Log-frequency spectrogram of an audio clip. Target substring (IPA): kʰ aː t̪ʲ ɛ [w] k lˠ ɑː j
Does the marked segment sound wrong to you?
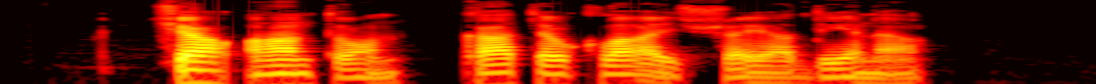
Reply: no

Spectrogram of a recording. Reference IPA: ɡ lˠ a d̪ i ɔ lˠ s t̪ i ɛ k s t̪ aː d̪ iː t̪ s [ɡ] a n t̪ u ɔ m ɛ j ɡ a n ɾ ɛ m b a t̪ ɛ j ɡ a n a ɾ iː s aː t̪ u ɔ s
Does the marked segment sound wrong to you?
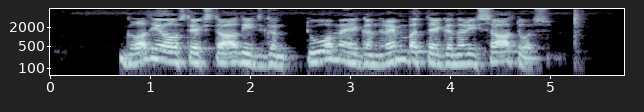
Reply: no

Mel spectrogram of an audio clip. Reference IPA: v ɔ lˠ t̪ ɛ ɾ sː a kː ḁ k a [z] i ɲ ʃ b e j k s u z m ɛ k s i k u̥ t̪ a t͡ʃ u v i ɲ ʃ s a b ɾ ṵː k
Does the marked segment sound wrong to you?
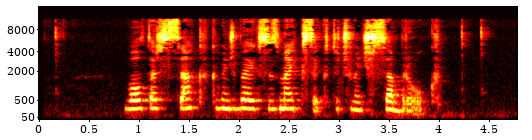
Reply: yes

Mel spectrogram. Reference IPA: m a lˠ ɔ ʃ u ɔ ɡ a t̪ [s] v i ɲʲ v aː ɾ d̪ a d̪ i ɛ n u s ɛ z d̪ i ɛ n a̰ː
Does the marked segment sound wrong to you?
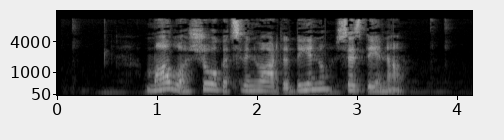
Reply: no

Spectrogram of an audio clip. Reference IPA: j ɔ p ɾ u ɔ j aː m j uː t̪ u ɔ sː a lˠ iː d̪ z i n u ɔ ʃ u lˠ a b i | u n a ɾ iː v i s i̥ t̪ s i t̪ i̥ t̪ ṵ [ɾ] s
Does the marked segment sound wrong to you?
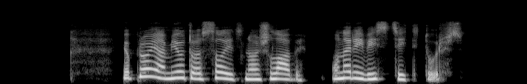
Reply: no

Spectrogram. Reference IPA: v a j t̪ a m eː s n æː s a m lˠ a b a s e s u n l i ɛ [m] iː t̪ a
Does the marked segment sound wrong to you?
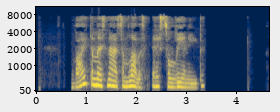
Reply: yes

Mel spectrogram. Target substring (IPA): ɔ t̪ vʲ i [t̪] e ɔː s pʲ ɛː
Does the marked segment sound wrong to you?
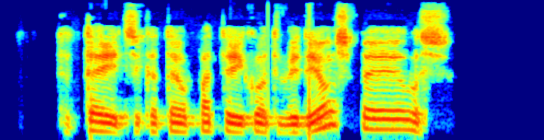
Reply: yes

